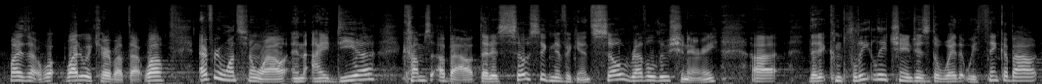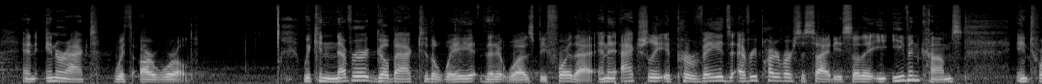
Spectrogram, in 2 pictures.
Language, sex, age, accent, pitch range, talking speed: English, male, 40-59, American, 130-170 Hz, 200 wpm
